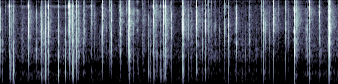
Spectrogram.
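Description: Long nails tap and scratch the glass back of a pink smartphone, close to the camera lenses, while it is held in both hands and recording. Dense, bright, dry clicks and short scratches come in a rapid, irregular stream with almost no low end.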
